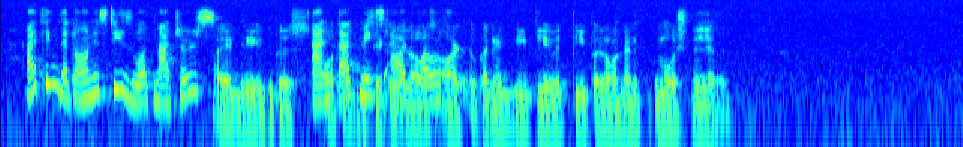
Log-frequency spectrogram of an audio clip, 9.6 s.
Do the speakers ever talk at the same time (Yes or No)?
Yes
